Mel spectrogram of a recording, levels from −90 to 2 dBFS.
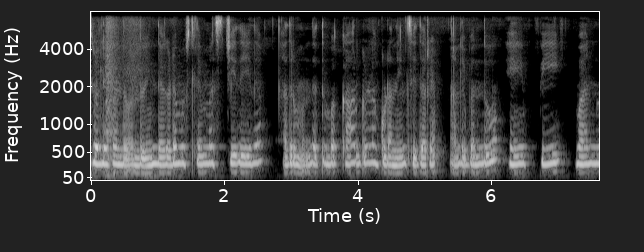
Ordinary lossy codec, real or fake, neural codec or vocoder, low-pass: none; real; none; 7.2 kHz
